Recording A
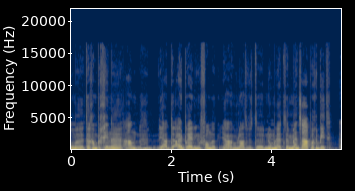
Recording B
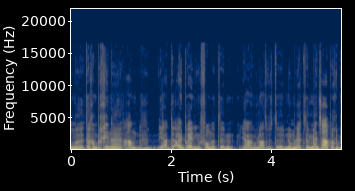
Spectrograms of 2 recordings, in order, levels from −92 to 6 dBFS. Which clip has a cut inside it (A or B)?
A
